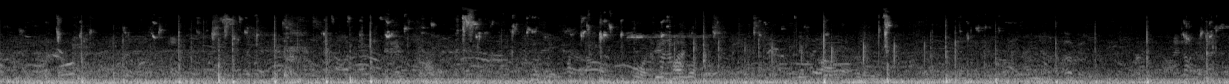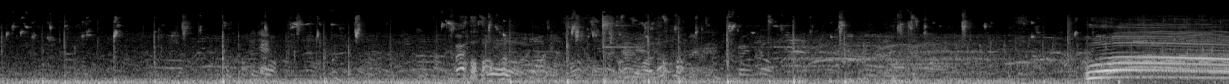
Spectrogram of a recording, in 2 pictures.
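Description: A basketball bouncing on a hard outdoor court during a game: irregular sharp thuds of dribbling over a steady low rumble and spectators' chatter.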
